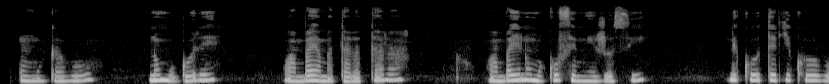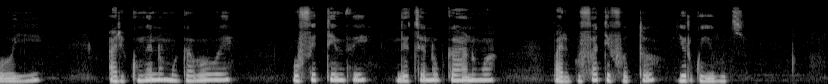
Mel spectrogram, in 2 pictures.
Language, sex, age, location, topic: Kinyarwanda, female, 25-35, Kigali, health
